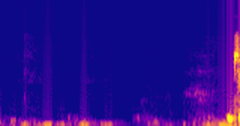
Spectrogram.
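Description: Faint, irregular low thuds from a stylus writing on a drawing tablet.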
